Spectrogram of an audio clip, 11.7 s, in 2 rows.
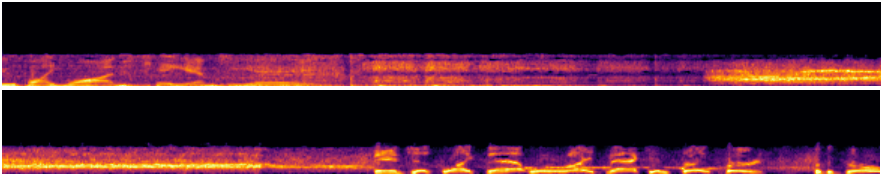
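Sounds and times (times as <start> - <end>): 
speech: 0.0 - 2.7, 8.4 - 11.7
amped up basketball crowd cheering: 4.7 - 11.7.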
